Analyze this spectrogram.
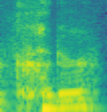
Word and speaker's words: cdr: cdr um as well or cutter i think is how you're supposed to pronounce it someone can correct me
